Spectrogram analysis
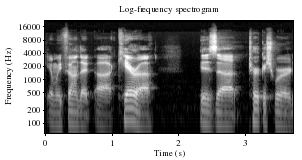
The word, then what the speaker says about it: kara: you know, googling and we found that uh kara is a Turkish word. It's actually pronounced uh kada in Turkish means black.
